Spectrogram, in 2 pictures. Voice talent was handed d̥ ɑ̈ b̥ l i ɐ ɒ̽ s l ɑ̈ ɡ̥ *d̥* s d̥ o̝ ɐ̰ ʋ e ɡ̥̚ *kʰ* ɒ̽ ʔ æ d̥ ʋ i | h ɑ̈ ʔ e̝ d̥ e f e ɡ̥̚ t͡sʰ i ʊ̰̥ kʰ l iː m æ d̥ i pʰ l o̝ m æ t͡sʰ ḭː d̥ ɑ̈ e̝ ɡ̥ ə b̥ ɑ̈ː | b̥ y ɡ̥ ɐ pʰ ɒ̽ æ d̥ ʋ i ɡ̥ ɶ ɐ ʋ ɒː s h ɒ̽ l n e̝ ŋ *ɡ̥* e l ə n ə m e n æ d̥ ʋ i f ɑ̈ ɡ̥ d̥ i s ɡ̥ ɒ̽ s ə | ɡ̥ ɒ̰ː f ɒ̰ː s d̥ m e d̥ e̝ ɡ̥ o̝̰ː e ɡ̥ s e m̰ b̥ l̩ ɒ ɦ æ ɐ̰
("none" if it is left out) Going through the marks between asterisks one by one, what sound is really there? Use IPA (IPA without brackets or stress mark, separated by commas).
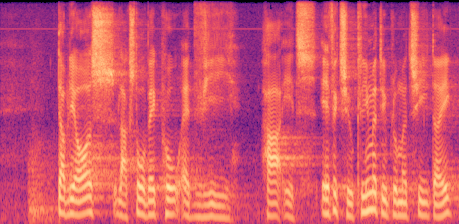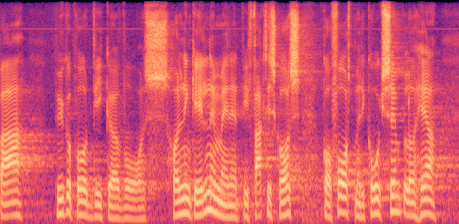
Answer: d̥, pʰ, ɡ̥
